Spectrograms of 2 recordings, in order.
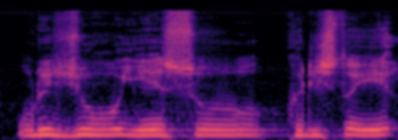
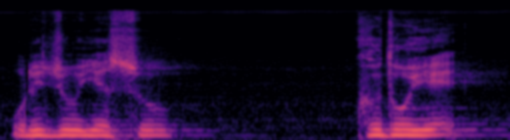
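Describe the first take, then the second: First: The words are spoken with clear articulation. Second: The words are spoken with slurred, unclear articulation.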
